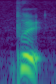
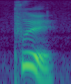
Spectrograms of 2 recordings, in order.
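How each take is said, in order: First: The final l sound is cut short. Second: The final l sound is held long. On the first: It is pronounced as an entering tone. The speaker calls it right. "입성으로 짧게 끝을 맺어라" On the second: It is not pronounced as an entering tone. The speaker calls it wrong. "여린 히읗이 없다면 리을을 길게 발음하겠죠"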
